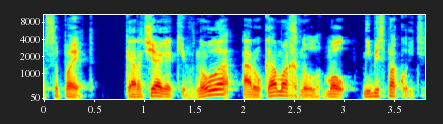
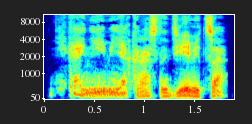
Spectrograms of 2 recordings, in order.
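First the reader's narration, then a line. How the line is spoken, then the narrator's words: Whisper turning to tears. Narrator (Russian): прошептал он и заплакал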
